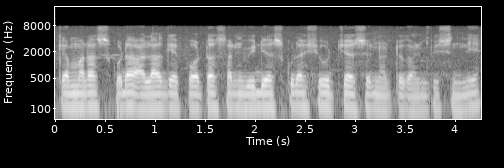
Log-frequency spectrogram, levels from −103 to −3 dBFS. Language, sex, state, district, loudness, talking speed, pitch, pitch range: Telugu, male, Andhra Pradesh, Sri Satya Sai, -16 LUFS, 140 wpm, 110 Hz, 105-115 Hz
